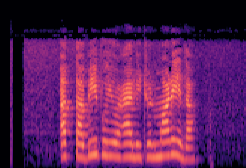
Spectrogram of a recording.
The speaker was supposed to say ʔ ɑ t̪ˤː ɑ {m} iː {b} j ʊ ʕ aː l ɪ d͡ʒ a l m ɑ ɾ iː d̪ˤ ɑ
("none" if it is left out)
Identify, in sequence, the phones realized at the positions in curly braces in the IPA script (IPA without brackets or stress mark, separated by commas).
b, b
